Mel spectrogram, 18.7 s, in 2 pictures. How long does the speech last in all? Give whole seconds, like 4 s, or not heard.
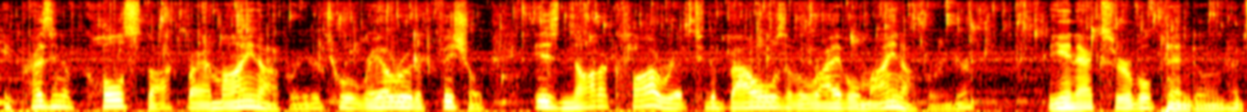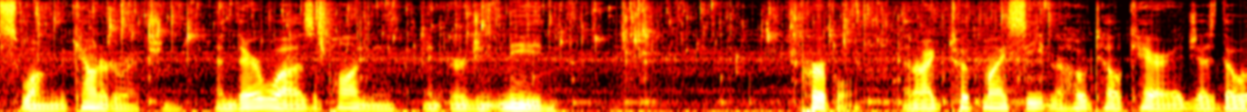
17 s.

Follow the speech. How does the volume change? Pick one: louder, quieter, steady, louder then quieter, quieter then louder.
steady.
